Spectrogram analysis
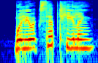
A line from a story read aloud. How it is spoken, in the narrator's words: she asked coldly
